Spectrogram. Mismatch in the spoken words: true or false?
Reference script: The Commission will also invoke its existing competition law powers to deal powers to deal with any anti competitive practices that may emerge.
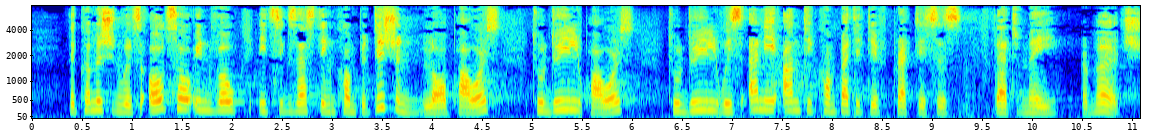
false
